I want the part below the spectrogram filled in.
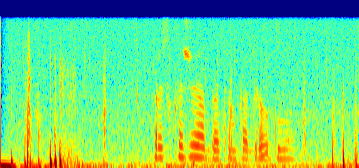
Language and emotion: Russian, neutral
